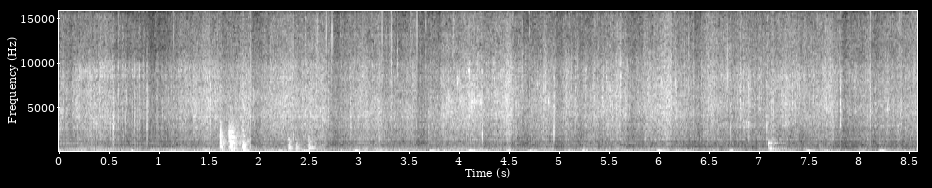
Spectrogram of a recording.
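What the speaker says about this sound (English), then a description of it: "the first thing we're gonna do is that we're gonna add our portobello mushrooms." Portobello mushrooms fry in an oiled pan with a steady, close sizzle, a few stirring scrapes breaking through the dense crackle, and no voices.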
